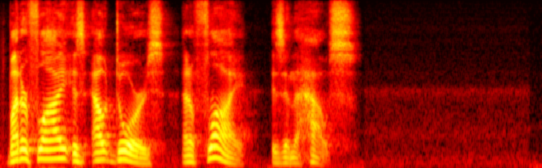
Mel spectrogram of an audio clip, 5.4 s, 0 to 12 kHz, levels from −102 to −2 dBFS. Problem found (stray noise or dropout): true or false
false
